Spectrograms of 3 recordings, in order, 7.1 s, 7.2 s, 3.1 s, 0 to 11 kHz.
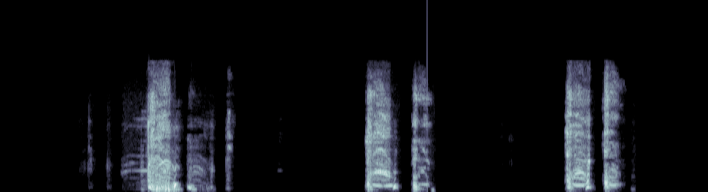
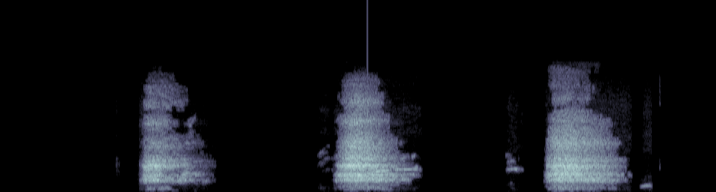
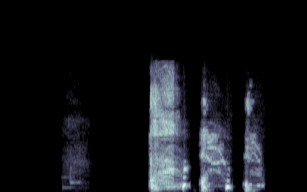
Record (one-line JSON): {"three_cough_length": "7.1 s", "three_cough_amplitude": 31639, "three_cough_signal_mean_std_ratio": 0.31, "exhalation_length": "7.2 s", "exhalation_amplitude": 16047, "exhalation_signal_mean_std_ratio": 0.39, "cough_length": "3.1 s", "cough_amplitude": 27573, "cough_signal_mean_std_ratio": 0.34, "survey_phase": "alpha (2021-03-01 to 2021-08-12)", "age": "18-44", "gender": "Female", "wearing_mask": "No", "symptom_none": true, "smoker_status": "Current smoker (e-cigarettes or vapes only)", "respiratory_condition_asthma": false, "respiratory_condition_other": false, "recruitment_source": "REACT", "submission_delay": "1 day", "covid_test_result": "Negative", "covid_test_method": "RT-qPCR"}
